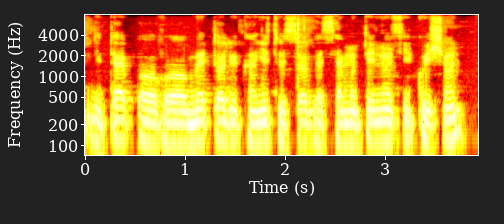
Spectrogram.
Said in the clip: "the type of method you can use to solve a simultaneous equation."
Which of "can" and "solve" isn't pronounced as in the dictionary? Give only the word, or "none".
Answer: solve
